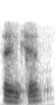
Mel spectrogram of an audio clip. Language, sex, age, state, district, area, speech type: Tamil, male, 18-30, Tamil Nadu, Nilgiris, rural, conversation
